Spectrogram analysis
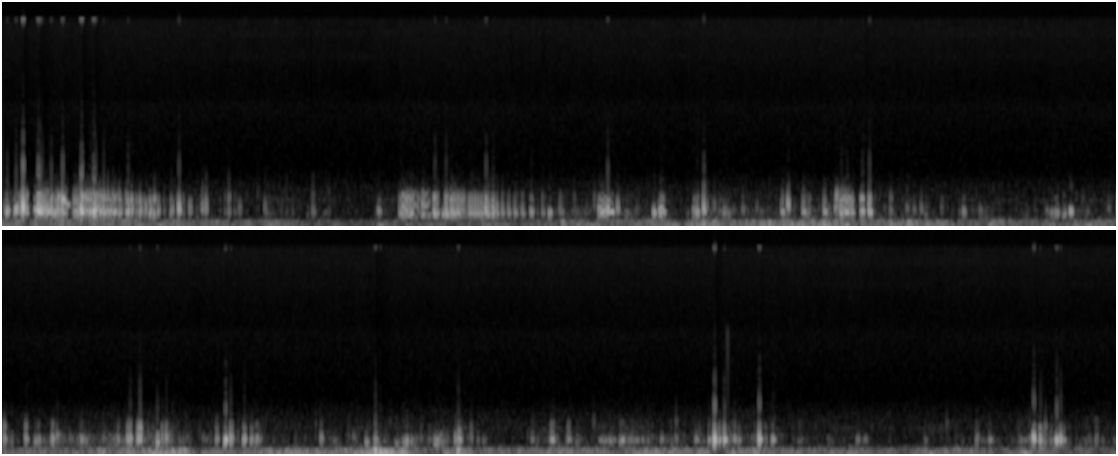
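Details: Stomach rumbling heard through a stethoscope over the abdomen: low, irregular gurgles and rumbles with bubbling bursts, normal bowel sounds.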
